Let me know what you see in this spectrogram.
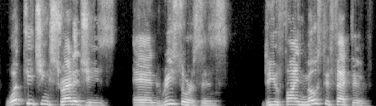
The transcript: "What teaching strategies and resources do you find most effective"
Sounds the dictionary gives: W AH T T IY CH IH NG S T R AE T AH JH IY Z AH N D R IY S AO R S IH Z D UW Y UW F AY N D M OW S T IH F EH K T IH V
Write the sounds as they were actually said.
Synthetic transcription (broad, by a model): W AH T T IY CH IH NG S T R AE T AH JH IY Z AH N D R IY S AO R S IH Z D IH Y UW F AY N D M OW S T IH F EH K T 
